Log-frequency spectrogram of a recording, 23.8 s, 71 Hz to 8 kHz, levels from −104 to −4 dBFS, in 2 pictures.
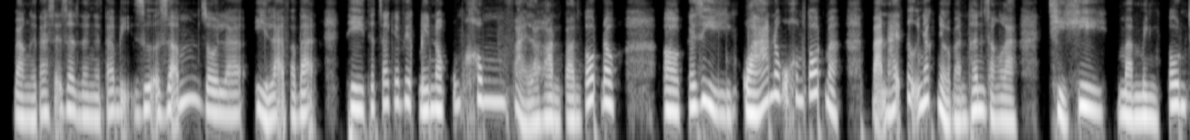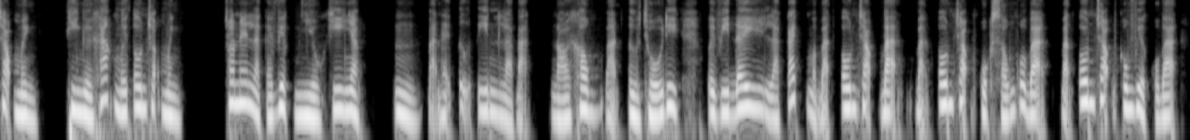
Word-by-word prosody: và 165 -2 0
người 150 -1 0
ta 175 +3 -2
sẽ 180 - -7
dần 200 -4 -1
dần 160 -1 -1
người 150 - -1
ta 180 +5 -3
bị 190 - -5
dựa 175 +1 -1
dẫm 250 +10 0
rồi 190 -5 +1
là 170 0 -2
ỷ 190 -7 +2
lại 155 +3 0
vào 160 - -2
bạn. 175 +3 -1 0.3
Thì 205 -2 +5
thật 215 +2 -6
ra 245 - -1
cái 250 +1 -4
việc 255 -4 -2
đấy 195 0 +3
nó 205 0 +5
cũng 215 +4 -8
không 260 0 -1
phải 160 - 0
là 130 +2 +1
hoàn 150 0 +1
toàn 145 0 -1
tốt 270 - +1
đâu, 250 0 +4 0.5
ờ, 195 -1 +4
cái 220 - +4
gì 225 -8 +4 0.2
quá 185 +6 +6
nó 330 - +2
cũng - - -4
không 285 -3 -3
tốt 330 +5 +2
mà. 210 -9 +1 0.3
Bạn - - 0
hãy 190 +3 +2
tự 300 - -3
nhắc 260 +2 +2
nhở 180 -10 +6
bản 140 +1 0
thân 195 +6 +5
rằng 155 -6 -1
là 140 -1 +1 0.3
chỉ 175 -7 +3
khi 205 - +4
mà 165 -2 +4
mình 155 -1 +4
tôn 230 0 +3
trọng 235 0 -3
mình 165 -5 +3 0.3
thì - - +5
người 175 -3 +4
khác 275 - -4
mới 180 -3 +2
tôn 215 +1 +1
trọng 215 - -6
mình, 160 -3 +2 0.5
cho 250 - +3
nên 245 0 +4
là 195 -6 +1
cái 155 0 -3
việc 215 +3 +1
nhiều 160 -3 +3
khi 200 +8 -1
nha, 190 -2 +3 0.3
ừm, 165 -6 +1
bạn - - -9
hãy 160 - -4
tự - - -7
tin 190 -1 -1
là 155 -5 -2
bạn - - -9 0.2
nói 145 -1 0
không, 180 +2 0
bạn - - -6
từ 170 -3 +3
chối 160 0 +2
đi. 215 -1 +2 0.3
Bởi 175 - +1
vì 180 +2 +1
đây 205 +2 +3
là 155 -4 -2
cách 260 - -4
mà 175 -5 -4
bạn - - -5
tôn 205 0 +2
trọng 220 +2 -4
bạn, - - -1
bạn - - -5
tôn 235 0 +2
trọng 255 - -3
cuộc 170 -5 -3
sống 155 +3 -2
của 225 +4 -1
bạn, 170 -3 0
bạn - - -6
tôn 255 0 +3
trọng 260 - -3
công 210 -2 +1
việc 200 -6 -1
của 145 - -6
bạn, 160 +1 -1
185 Hz, 275 wpm, -22 LUFS, 160-220 Hz, 0.5 s, quá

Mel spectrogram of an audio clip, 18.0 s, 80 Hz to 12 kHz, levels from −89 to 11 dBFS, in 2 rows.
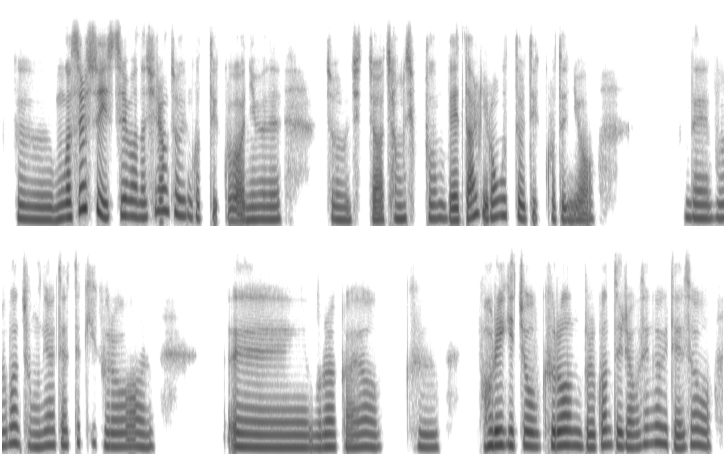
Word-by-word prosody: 그 210 - -2
뭔가 185 +1 +2
쓸 335 +10 +6
수 335 - +3
있을 240 +2 +3
만한 225 -2 +2
실용적인 285 -3 0
것도 205 -3 -6
있고 170 - -3
아니면은 185 +1 +1 0.6
좀 185 -2 -2
진짜 95 - -2
장식품 200 0 -3
메달 180 +7 +3
이런 215 +3 +2
것들도 240 -6 -1
있거든요. - - -3 1.1
근데 210 -2 -1
물건 215 +4 -2
정리할 210 +1 -2
때 220 0 -2
특히 250 0 -10
그런 200 -2 -2 1.0
예 190 -1 +1 0.3
뭐랄까요 190 +1 -1 0.3
그 190 -1 -5 0.5
버리기 215 +2 +5
좀 205 -2 +2
그런 215 +2 +4
물건들이라고 200 -1 0
생각이 240 +2 -2
돼서 210 +2 -2
205 Hz, 245 characters per minute, -26 LUFS, 190-220 Hz, 1.1 s, 쓸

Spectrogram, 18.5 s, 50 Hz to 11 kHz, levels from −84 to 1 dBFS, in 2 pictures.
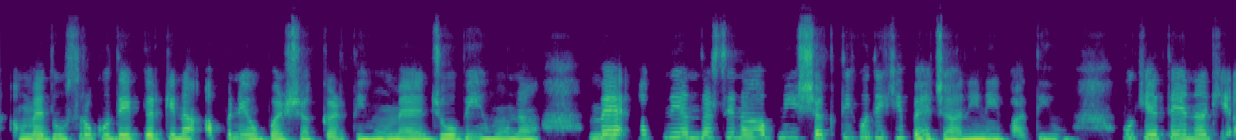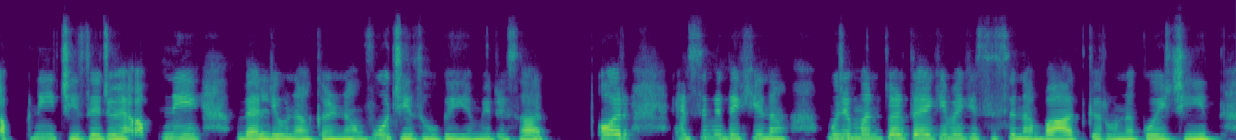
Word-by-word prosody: अ, - - +1
मैं 245 +1 +3
दूसरों 250 +2 -2
को 280 +1 -2
देख 260 0 +2
कर 255 -1 +3
के 270 - +1
ना 260 0 +4
अपने 285 -1 -2
ऊपर 240 -1 +1
शक 230 -1 -3
करती 215 +1 -2
हूँ। 225 +2 +3
मैं 235 0 +2
जो 250 +2 +2
भी 280 +3 -4
हूँ 255 0 +1
ना 235 0 +1 0.4
मैं 300 +2 +4 0.2
अपने 335 +3 -5
अंदर 325 +1 -2
से 335 0 -6
ना 315 0 -1
अपनी 320 +1 -5
शक्ति 290 +2 -3
को 325 0 -5
देखिए 315 0 -6
पहचान 235 -4 +2
ही 230 - +5
नहीं 215 -2 +2
पाती 230 - -6
हूँ, 230 +2 -8 0.4
वो 300 - -4
कहते 280 +1 0
हैं 285 - +1
ना 280 +1 +1
कि 300 - -5
अपनी 275 +4 -7
चीज़ें 255 0 +1
जो 260 0 +1
हैं 255 -1 +4
अपनी 280 0 0 0.3
वैल्यू 240 +1 +4
ना 230 -2 +3
करना, 230 0 +3
वो 300 0 0
चीज़ 255 -4 0
हो 240 - +1
गई 220 -1 +1
है 220 - 0
मेरे 220 +2 -3
साथ 230 +2 +2 0.5
और 290 0 +4 0.4
ऐसे 275 +2 -5
में 295 -1 -3
देखिए 275 +1 -2
ना 255 - +2 0.4
मुझे 285 0 0
मन 275 0 0
करता 275 0 +2
है 275 0 +2
कि 280 +1 -4
मैं 275 -1 -1
किसी 265 -1 -6
से 260 +1 -3
ना 250 -1 +3
बात 220 -1 +5
करूँ, 225 0 -1
ना 225 - +3
कोई 245 0 +2
चीत 230 0 +2
255 Hz, 230 wpm, -23 LUFS, 235-280 Hz, 0.5 s, ही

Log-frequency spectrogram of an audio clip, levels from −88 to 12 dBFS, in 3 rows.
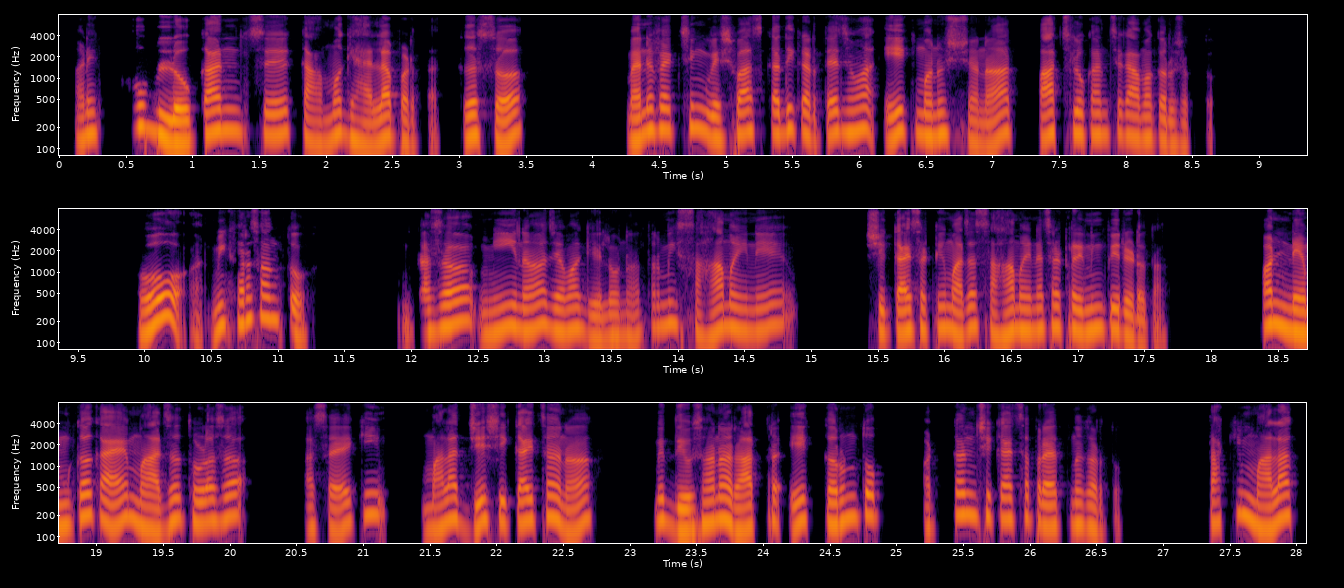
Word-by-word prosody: आणि 155 +4 +1 0.3
खूप 195 -4 +1
लोकांचे 160 +5 +3
कामं 130 +5 0
घ्यायला 130 -1 +2
पडतात. 125 -3 -6 0.2
जसं 150 -1 +3 0.8
मॅन्युफॅक्चरिंग 180 +5 +1
विश्वास 160 +4 +1
कधी 160 +3 +1
करते? 160 -1 0
जेव्हा 175 +2 +1 0.2
एक 170 -1 -2
मनुष्य 155 -4 0
ना 120 +8 +1 0.3
5 160 +3 +1
लोकांचे 160 0 -1
कामं 145 -1 +1
करू 130 -3 -2
शकतो. 110 -2 -12 1.3
हो. 205 - +5 0.2
मी 165 - +1
खरं 185 +3 +1
सांगतो. 215 - 0 0.9
तसं 170 +8 +3
मी 155 +5 +1
ना 160 +4 +2
जेव्हा 150 -1 +1
गेलो 120 +1 -1
ना 125 0 -5
तर 165 - -6
मी 185 - -1
6 135 -1 -2
महिने 155 -2 -1 0.8
शिकायसाठी 145 +2 +1
माझा 140 +5 +2
6 140 -4 -1
महिन्याचा 155 +2 0
ट्रेनिंग 155 +1 +1
पीरियड 135 -7 +1
होता. 100 - -7 0.7
पण 185 +1 +5
नेमकं 145 +7 +3
काय 160 -5 +4
आहे, 170 - +3
माझं 145 -1 +1
थोडंसं 165 +5 +1 0.5
असं 130 -1 -4
आहे 135 +4 +1
की 210 0 -2 0.4
मला 145 +7 +2
जे 155 +4 +2
शिकायचं 160 +2 0
आहे 180 - +3
ना 135 +5 +1 0.5
मी 170 - +1
दिवसानं 155 +8 +3
रात्र 135 +5 +1 0.2
एक 170 - -3
करून 160 +5 +2
तो 200 - +3 0.4
पटकन 200 +10 -2
शिकायचा 180 -1 -2
प्रयत्न 145 -1 0
करतो. 135 -3 -4 0.7
कारण 155 +1 -2
की 215 - -4
मला 140 +7 +3
155 Hz, 145 wpm, -21 LUFS, 140-170 Hz, 1.3 s, हो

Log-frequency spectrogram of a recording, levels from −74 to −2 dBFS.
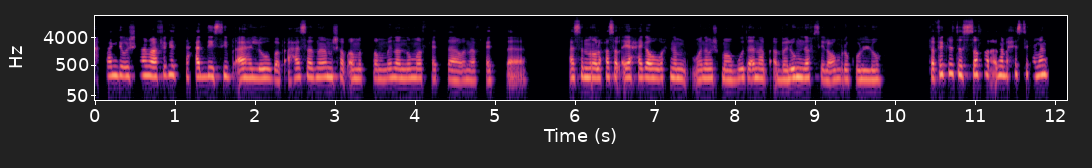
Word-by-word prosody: عندي 230 0 +1
مشكلة 220 +2 -1
مع 215 -2 +7
فكرة 235 +2 -2 0.2
حد 205 +1 +3
يسيب 210 0 0
أهله، 195 -1 +3
وبابقى 185 -3 -2
حاسّة 200 +1 0
إن 200 - -3
أنا 205 +1 +2
مش 205 -1 0
هابقى 190 - -1
متطمنة 185 +1 -3
إن 185 0 0
هُم 190 0 0
في 190 - -9
حتّة 175 -2 -2
وأنا 160 0 -4
في 160 - -19
حتّة، 160 -1 -5 0.6
حاسّة 195 +2 +1
إنّه 200 -1 +4
لو 190 - +3
حصل 200 -1 +1
أي 205 +1 +4
حاجة 195 0 +4
وإحنا 190 -1 -1
وأنا 180 +2 -2
مش 190 -1 -4
موجودة 185 +2 0
أنا 190 0 +2
هابقى 180 -1 -4
بالوم 185 +4 +3
نفْسي 195 -1 0
العمر 175 +2 -2
كلّه، 170 0 -2 0.6
ففكرة 255 +6 +2
السفر 245 +1 +3
أنا 235 - +4
باحس 250 +3 -2
كمان 245 +2 0
195 Hz, 205 wpm, -25 LUFS, 180-215 Hz, 0.6 s, مع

